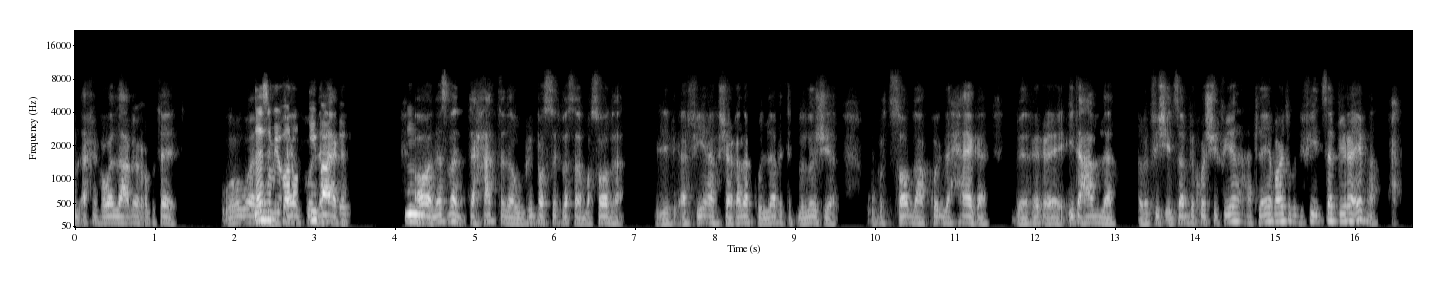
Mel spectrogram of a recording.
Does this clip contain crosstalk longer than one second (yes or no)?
yes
